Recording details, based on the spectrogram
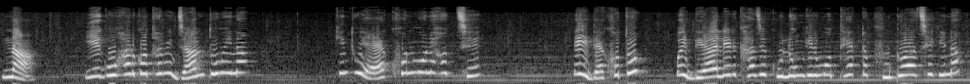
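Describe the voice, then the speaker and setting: An affectionate young wife in an audio drama, with a very high, girlish pitch. She speaks tenderly and expressively, with a dreamy unease. Music and rain play behind her. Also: expressive, normal speed, long pauses. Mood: dreamy, unsettled. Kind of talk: dramatized Bengali audio story.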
